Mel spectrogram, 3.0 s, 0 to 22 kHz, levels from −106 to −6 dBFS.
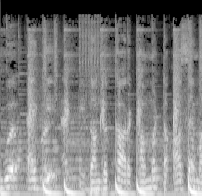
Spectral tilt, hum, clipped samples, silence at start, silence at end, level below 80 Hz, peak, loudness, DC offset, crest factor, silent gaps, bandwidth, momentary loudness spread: -6 dB/octave; none; under 0.1%; 0 s; 0 s; -20 dBFS; 0 dBFS; -15 LUFS; under 0.1%; 14 dB; none; 15.5 kHz; 5 LU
